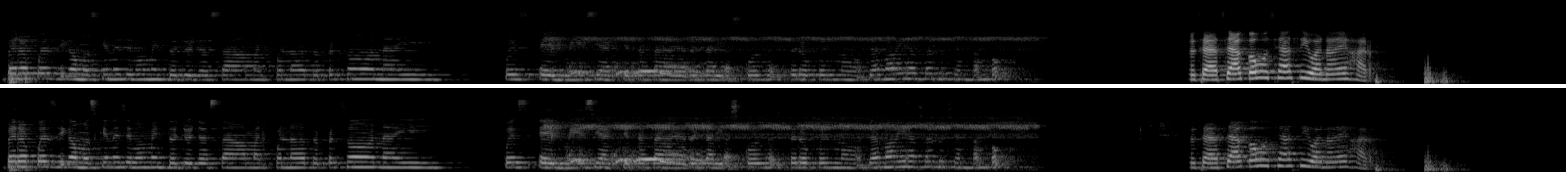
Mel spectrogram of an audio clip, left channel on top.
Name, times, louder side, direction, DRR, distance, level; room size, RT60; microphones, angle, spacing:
voice 1, 0.1-4.4 5.0-10.0 11.6-11.7, right 3 dB, 75° right, 6 dB, 0.8 m, -40 dB
sound 1, 5.4-10.4, right 6 dB, 55° right, 0.4 m, -42 dB
voice 2, 11.9-13.7 14.2-14.5, left 7 dB, 70° left, 16 dB, 0.3 m, -31 dB
6.4 x 4.5 x 4.7 m, 0.96 s
head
